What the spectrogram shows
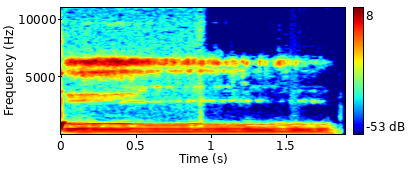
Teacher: Now that's a long sound, okay, which means you can extend it, and you can say that sound for as long as you have breath in your lungs. You are using your voice, so it's not a voiceless or an air or a whispering sound.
